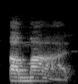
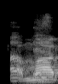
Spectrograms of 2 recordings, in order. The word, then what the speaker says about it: Ahmaud: Ahmaud. Ahmaud.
